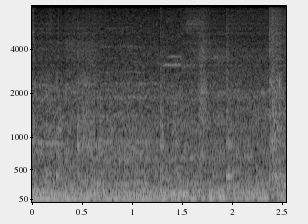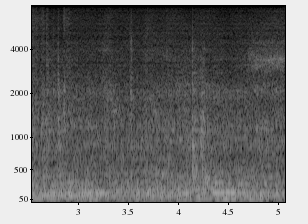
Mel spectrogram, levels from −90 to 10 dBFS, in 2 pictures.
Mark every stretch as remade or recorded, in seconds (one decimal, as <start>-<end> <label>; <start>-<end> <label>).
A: 0.0-0.7 remade; 0.7-1.5 recorded; 1.5-5.1 remade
